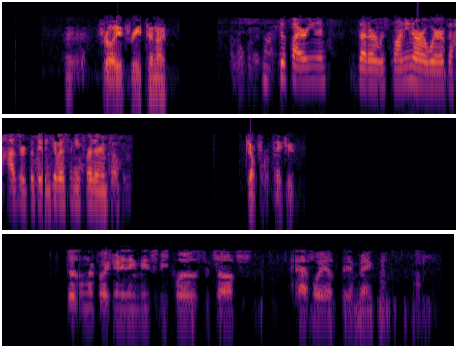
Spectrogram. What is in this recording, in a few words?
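police dispatch, Scottsdale PD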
